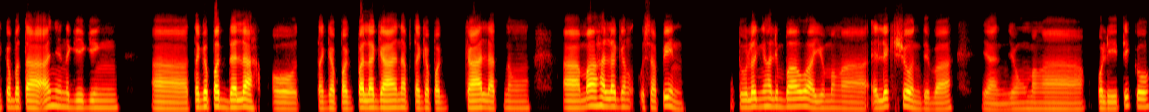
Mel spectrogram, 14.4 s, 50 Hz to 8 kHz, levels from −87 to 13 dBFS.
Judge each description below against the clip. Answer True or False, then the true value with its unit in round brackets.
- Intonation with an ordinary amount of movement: True (3.0 semitones)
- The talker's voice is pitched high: False (135 Hz)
